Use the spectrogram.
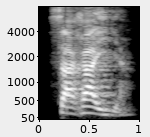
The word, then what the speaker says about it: Sarai: du nom de Sarai, à la fin de son nom, il y a un Yod. C'est ce qui fait le Ye à la fin. Sarai.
